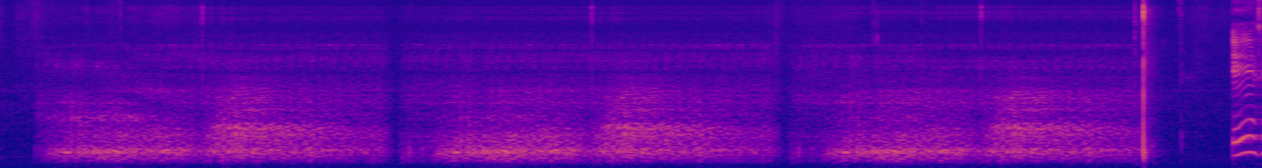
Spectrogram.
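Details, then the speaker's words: Bronchovesicular breath sound heard over the central chest: three even breath cycles of soft, rushing airflow, with inspiration and expiration of similar length and no pause between. "deixe som intermediário entre o som brônquico e o murmúrio vesicular o tempo de som da Inspiração vai ser semelhante ao tempo de som da inspiração Ah e não vai ter uma pausa e entre esses dois sons"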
